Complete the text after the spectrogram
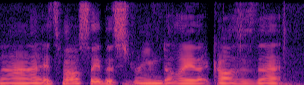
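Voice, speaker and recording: A man talks at a fairly slow pace in a plain, everyday voice with a fairly low pitch. The recording is very clean, with a silent background. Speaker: video game streamer. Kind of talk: live gameplay commentary. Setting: live stream. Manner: casual, meandering.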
